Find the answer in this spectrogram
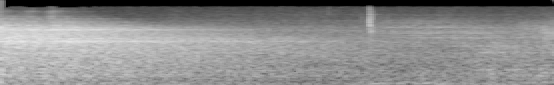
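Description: The echo of a loud bang dying away in a large hall, fading over about a second into low, steady room noise.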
